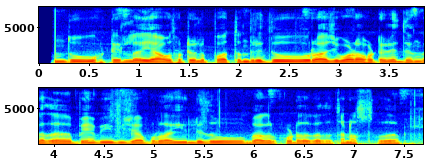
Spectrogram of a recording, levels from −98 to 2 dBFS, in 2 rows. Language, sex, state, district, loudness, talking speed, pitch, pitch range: Kannada, male, Karnataka, Bijapur, -18 LUFS, 150 wpm, 140 Hz, 135-150 Hz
